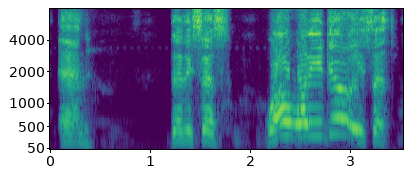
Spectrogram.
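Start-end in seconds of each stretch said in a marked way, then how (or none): 2.1-3.0 urgent question. Acted. Bitten man asks urgently.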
